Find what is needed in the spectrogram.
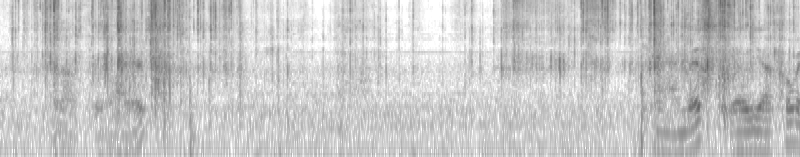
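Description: A hand-held stack of hockey trading cards being flipped through, card after card sliding off the stack and flicked over in quick, irregular swishes with a papery crinkle.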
